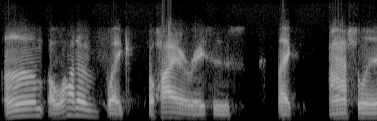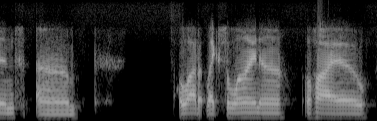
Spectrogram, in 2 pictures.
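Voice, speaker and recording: Young man from Indiana, low-voiced, relaxed and rambling, heard over a tinny phone line, dry sound. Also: takes it slowly, smooth, no echo. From Indiana, USA. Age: young adult. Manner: laid-back, rambling with fillers. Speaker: guest rider. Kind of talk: casual phone interview.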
